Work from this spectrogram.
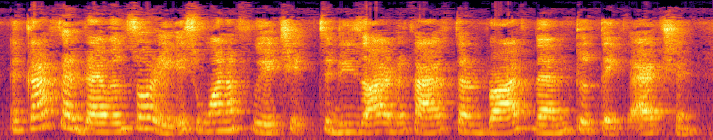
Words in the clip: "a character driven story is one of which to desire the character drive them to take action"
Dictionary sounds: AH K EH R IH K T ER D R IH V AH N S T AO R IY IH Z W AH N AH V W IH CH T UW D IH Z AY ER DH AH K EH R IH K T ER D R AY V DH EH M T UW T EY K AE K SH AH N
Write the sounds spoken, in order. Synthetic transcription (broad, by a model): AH K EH R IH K T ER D EH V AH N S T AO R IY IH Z W AH N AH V W IH CH T UW D IH Z AY ER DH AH K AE R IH K T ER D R AY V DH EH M T UW T EY K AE K SH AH N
